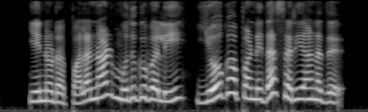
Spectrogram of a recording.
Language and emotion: Tamil, happy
